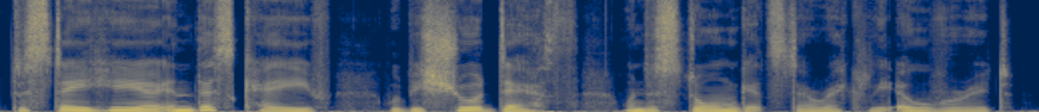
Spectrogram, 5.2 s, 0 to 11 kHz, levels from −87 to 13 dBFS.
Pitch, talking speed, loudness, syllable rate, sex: 185 Hz, 195 wpm, -17 LUFS, 4.7 syllables/s, female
